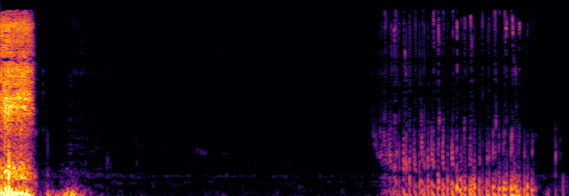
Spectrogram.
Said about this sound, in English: Yep, that's him, people. That's him breathing.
